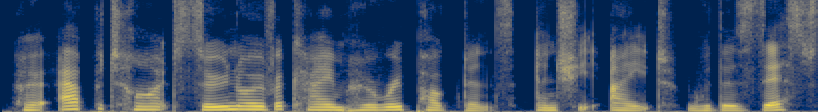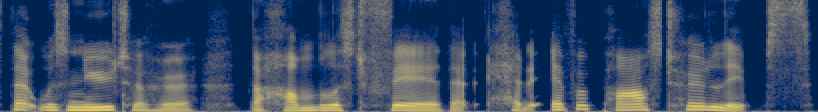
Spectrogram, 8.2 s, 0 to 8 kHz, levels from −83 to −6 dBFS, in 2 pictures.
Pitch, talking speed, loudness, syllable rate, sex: 175 Hz, 190 wpm, -21 LUFS, 5.4 syllables/s, female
